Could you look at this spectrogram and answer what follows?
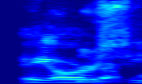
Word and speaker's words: Arches: Excuse me, could you spell that again? I missed it. What, Arch? A-R-C-H-E-S.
